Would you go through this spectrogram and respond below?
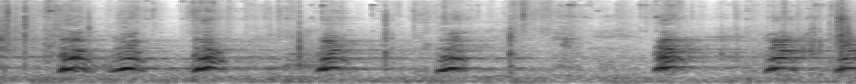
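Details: Neighbours' dachshunds barking: sharp, yappy barks with clear harmonics, about eight in four seconds, irregularly spaced and sometimes doubled, over a quiet background.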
